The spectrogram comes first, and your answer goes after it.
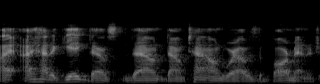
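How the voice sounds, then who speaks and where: At a moderate pace, a man speaks with a Mexican accent. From Mexico, Ciudad Juarez, Chihuahua. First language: Spanish. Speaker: actor. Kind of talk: interview. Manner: conversational.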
